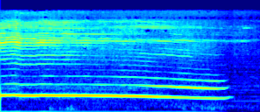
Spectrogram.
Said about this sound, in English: Birds screech as they flutter off into the uh, woods, and in response, echoing from deeper in the woods, almost in response to that howl. Howl!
